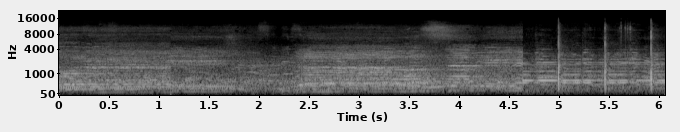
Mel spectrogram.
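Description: Several voices singing together. About three-quarters of the way through, this gives way to a lijerica, the Dubrovnik pear-shaped bowed fiddle, playing a folk dance tune, with sharp taps of dancers' steps about twice a second.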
